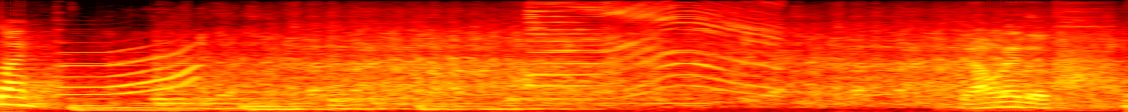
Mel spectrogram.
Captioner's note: laughing+Music theme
